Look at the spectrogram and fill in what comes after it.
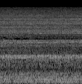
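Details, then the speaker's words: Steady loud hiss of rushing gas as the oxygen flush valve fills the breathing bag, bringing the manometer to about 30–40 cmH2O during an anesthesia machine leak test demonstration. "so you're going to fill this bag here using the flush valve bypasses the vaporizer because we're not beans turn the vaporizer on all relief testing our system and then five passes the co2 absorber"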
